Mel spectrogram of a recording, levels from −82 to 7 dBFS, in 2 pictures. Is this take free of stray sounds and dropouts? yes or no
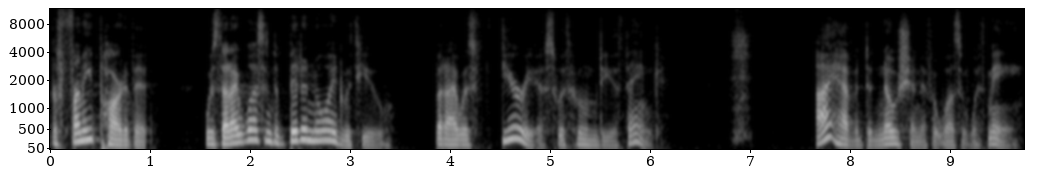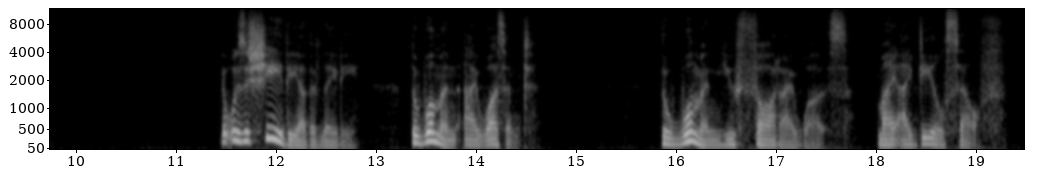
no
